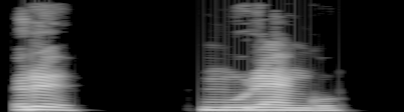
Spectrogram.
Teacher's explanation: your tongue goes right up against your alveolar ridge where you make that D sound, d, and just touches there for an instant before allowing the air to move just over the tip of your tongue. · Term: tapped R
